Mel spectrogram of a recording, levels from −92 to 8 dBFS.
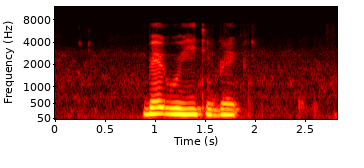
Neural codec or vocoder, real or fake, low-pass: codec, 16 kHz, 4 kbps, X-Codec, HuBERT features, trained on LibriSpeech; fake; 7.2 kHz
